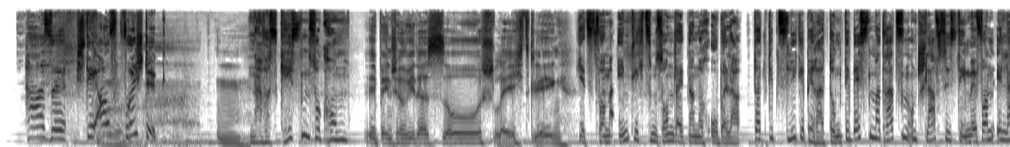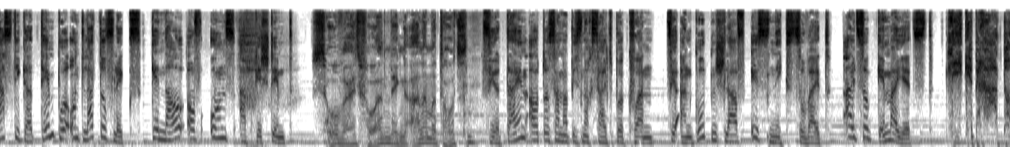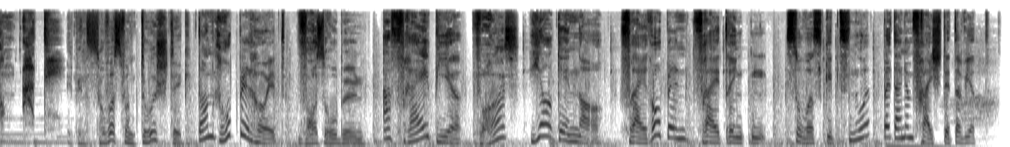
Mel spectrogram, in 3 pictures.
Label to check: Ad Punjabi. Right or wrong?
Wrong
